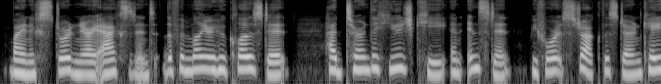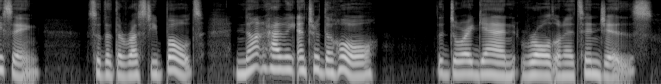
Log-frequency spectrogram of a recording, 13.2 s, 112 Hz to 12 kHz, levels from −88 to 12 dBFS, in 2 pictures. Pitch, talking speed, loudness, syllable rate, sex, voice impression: 215 Hz, 175 wpm, -18 LUFS, 5.6 syllables/s, female, feminine, adult-like, tensed, slightly powerful, bright, slightly hard, clear, intellectual, calm, slightly friendly, reassuring, elegant, slightly lively, slightly sharp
